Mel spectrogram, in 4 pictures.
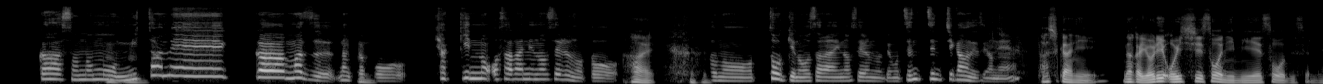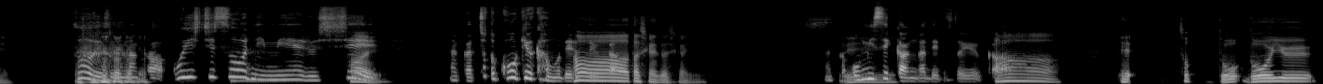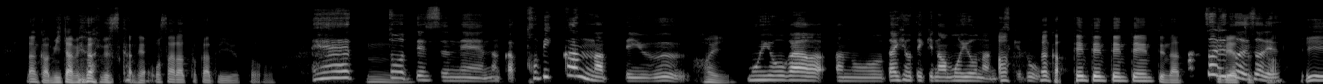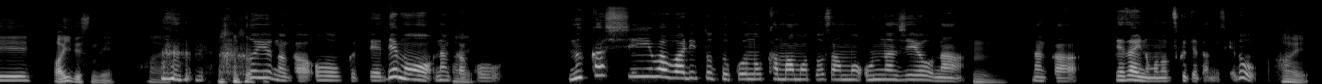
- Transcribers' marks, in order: chuckle; chuckle; chuckle
- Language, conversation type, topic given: Japanese, podcast, 食卓の雰囲気づくりで、特に何を大切にしていますか？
